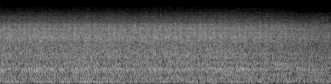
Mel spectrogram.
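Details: 1949 Meteor survivor, 37,000 original miles, six-volt, in neutral right after being started: even, steady idle with no misses, knocks or ticking over the exhaust hiss, though it runs differently than when it was bought.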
